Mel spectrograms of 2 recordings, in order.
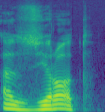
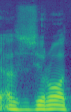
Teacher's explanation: le zay a un point de sortie proche du sin et du sad. C'est aussi le bout de la langue. Donc je dis Az-zirat avec un zay emphatique.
